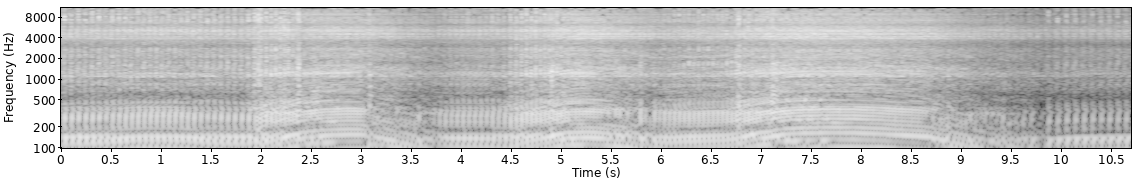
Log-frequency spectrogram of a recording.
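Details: 1971 Triumph T120 650cc twin, cold start after sitting for a long time: lumpy uneven beat with dropped pulses and surging revs, left cylinder repeatedly cutting out; intermittent misfire.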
